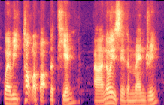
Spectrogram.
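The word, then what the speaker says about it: 田: written square with a cross IM mandrin is pronounced as ten and in meaning is a field f i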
